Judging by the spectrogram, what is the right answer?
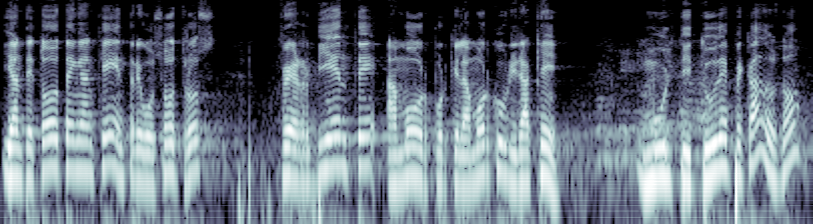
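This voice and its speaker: Male pastor preaching, kinda high voice, lots of "¿qué?" and "¿cierto?" to the crowd, big echoey church. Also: measured pace, a little mellow. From Colombia. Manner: asks rhetorical questions and lets the congregation fill in the answer. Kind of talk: sermon. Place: church hall with long reverb. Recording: reverberant church hall.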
